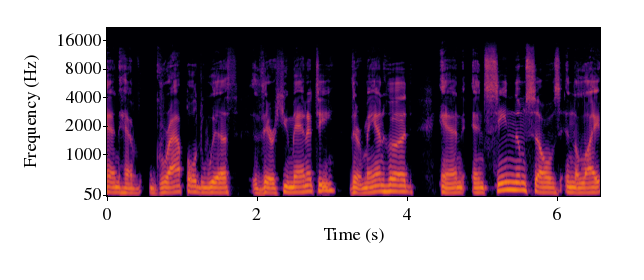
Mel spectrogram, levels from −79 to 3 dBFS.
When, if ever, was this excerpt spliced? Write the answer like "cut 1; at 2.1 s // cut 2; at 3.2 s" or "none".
cut 1; at 1.9 s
